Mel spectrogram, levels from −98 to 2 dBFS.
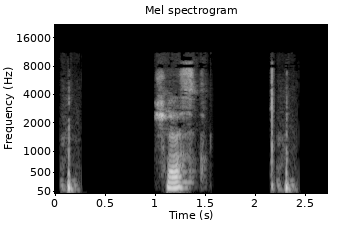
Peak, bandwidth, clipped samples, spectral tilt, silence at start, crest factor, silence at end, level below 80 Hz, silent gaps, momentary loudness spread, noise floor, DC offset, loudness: -2 dBFS; 11 kHz; under 0.1%; -4.5 dB/octave; 0.15 s; 26 dB; 0.35 s; -52 dBFS; 0.32-0.99 s, 1.59-2.15 s; 13 LU; under -90 dBFS; under 0.1%; -25 LUFS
